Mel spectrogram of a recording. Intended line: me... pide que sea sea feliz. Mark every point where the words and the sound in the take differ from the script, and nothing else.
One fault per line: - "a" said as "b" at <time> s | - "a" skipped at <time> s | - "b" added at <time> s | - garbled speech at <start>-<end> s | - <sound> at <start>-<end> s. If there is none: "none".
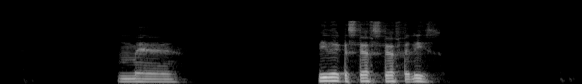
none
